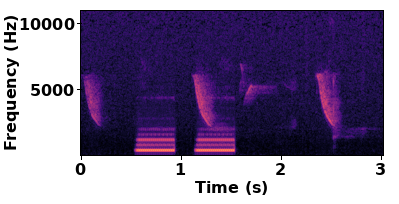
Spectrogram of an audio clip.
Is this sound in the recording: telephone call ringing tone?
yes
